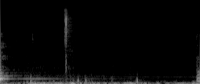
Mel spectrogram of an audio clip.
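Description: A pause in speech: faint low room hum with one short, sharp click about two-thirds of a second in.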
